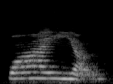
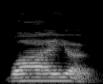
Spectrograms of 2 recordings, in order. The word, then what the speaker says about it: Waio: On to our next word, Waio. Your turn. We will try that again. Waio.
